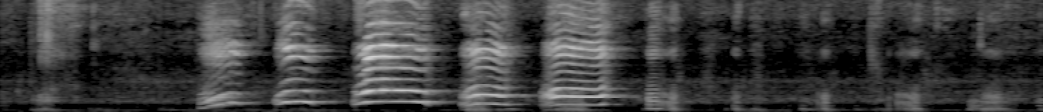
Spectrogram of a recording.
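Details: Hungry White Swiss Shepherd dogs: loud, clear, drawn-out whines rising then falling, four strong cries in quick succession, followed by softer short squeaks and whimpers, indoors.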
